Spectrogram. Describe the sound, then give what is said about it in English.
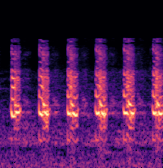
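A turkey pot call with a purpleheart wood lid played in a steady run of six evenly spaced yelps, each a bright, raspy note around the same loudness, clear with no talking. “So play that thing for us, Chris. This is the purple heart lid.”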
